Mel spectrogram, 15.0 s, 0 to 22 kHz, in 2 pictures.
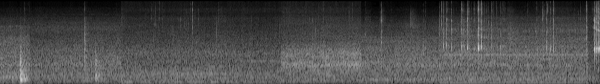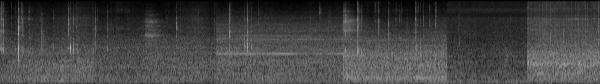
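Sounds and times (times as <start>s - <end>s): sharp clicks and clinks: 4.7s - 13.1s.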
